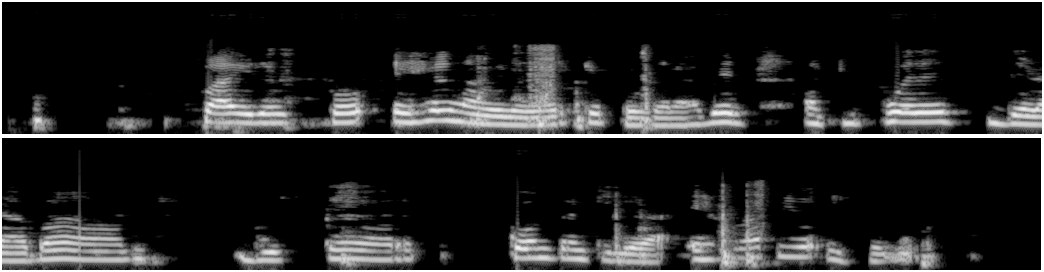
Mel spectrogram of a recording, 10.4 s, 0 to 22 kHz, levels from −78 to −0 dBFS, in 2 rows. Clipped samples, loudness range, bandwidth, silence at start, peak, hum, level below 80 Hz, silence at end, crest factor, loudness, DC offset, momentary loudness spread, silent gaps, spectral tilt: under 0.1%; 5 LU; 6.8 kHz; 0.15 s; 0 dBFS; none; -58 dBFS; 0.55 s; 16 dB; -15 LUFS; under 0.1%; 14 LU; 0.29-0.52 s, 4.85-4.91 s, 6.09-6.35 s, 6.68-6.80 s, 7.33-7.38 s, 7.46-7.73 s; -7 dB/octave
